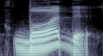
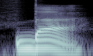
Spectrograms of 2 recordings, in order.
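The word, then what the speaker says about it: ض: tapi dia dibacanya SH huruf Dod ketika kita baca dia berharakat fathah dia enggak dibaca da enggak tapi do nah keluarnya terdengar seperti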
